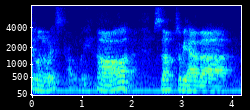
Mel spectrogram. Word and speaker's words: Illinois: Someone wanted to let you know that the S in Illinois is silent. Did you say Illinois?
